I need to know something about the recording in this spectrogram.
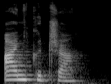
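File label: "анькытша", Komi, female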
